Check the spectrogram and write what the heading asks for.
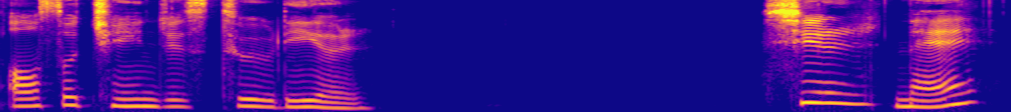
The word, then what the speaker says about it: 실내: 실내, which means indoors, is pronounced as 실내.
